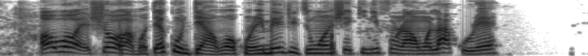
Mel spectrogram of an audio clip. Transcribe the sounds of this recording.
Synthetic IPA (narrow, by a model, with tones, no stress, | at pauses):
ɔ˧wɔ˦˨ɛ˨ʃɔ˦ɔ˨a˨mɔ̃˨tɛ˨˦kũ˦˨n̩˦tɛ˧˦a˦˨w̃ɔ̃˧o˨kũ˨ɾ̃ĩ˧me˦d͡ʒi˦˨ti˨˦w̃ɔ̃˦n̩˦ʃe˧kĩ˦nĩ˦fũ˦ɾa˧w̃ɔ̃˧la˦˨ku˨ɾɛ˦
